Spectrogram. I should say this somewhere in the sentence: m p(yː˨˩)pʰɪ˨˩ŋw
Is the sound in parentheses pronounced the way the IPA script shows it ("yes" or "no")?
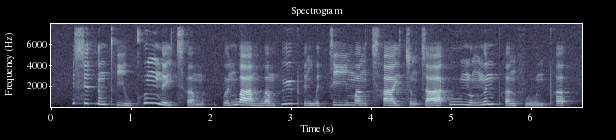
no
